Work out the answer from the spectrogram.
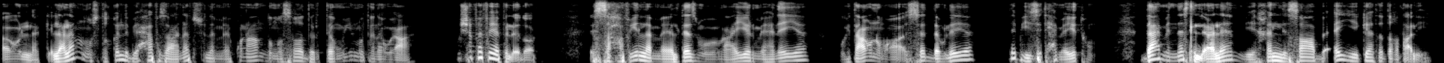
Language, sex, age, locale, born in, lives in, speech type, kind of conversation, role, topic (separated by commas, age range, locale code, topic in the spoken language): Arabic, male, 45-49, ar-EG, Egypt, Egypt, read, expert-assistant, expert, إزاي بتشتغل أنظمة الحكم المختلفة زي النظام البرلماني والنظام الرئاسي؟ وإيه الفرق بينهم في إدارة شؤون الدولة؟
